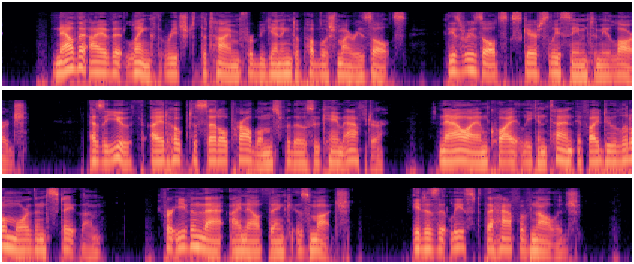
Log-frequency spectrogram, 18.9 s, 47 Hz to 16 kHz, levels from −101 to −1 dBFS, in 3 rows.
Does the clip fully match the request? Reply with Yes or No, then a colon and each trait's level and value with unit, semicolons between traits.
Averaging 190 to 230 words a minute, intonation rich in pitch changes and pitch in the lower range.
No: fast, 205 wpm; average, 3.1 semitones; low, 110 Hz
